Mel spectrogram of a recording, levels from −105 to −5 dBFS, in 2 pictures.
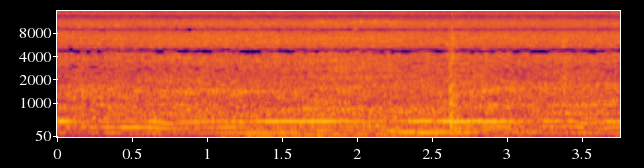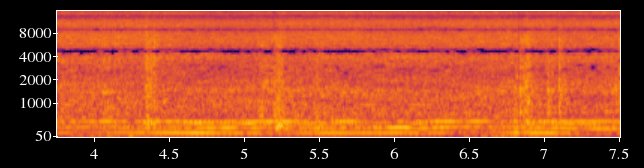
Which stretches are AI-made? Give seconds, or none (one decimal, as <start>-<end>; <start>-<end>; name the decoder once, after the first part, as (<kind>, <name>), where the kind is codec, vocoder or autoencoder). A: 1.9-3.6 (vocoder, Vocos)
